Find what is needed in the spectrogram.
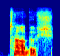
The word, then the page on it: tarboosh: British English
